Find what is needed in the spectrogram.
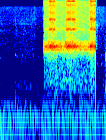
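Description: Cricket chirping sound effect, a high-pitched pulsing trill that starts about a second in and cuts off suddenly just before the end: the stock comic cue for an awkward silence after a question nobody can answer.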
